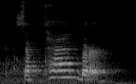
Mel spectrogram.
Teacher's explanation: circles, bigger circles. Jadi penekanannya ada di tengah.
